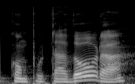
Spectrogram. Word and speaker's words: computadora: is the first one and then in computadora we stress the second to last syllable because that is what this rule asks us to do so we stress the syllable do and then in the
